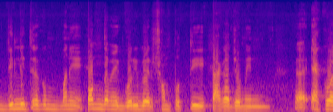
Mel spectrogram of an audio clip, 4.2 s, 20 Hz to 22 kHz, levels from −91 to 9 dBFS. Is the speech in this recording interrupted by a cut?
yes; 2 cuts; at 1.0 s, 2.6 s

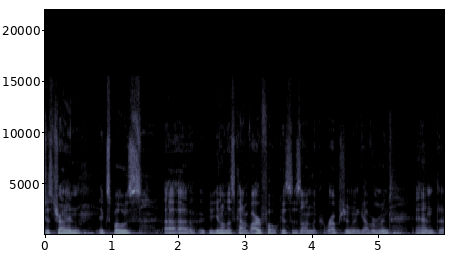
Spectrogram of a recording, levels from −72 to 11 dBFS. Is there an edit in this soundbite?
no; 0 cuts

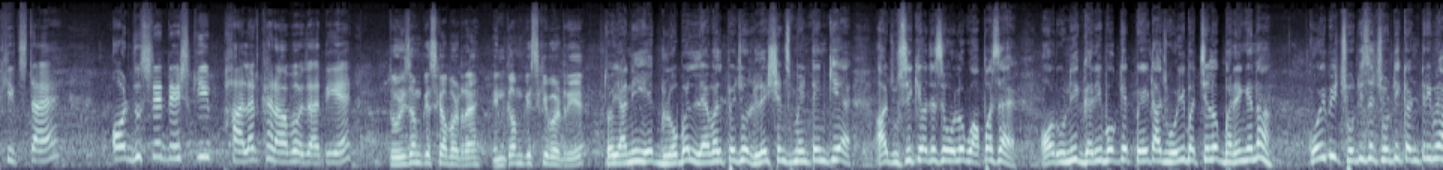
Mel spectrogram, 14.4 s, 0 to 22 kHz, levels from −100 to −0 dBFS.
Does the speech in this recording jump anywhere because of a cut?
yes; 3 cuts; at 3.6 s, 5.9 s, 12.9 s

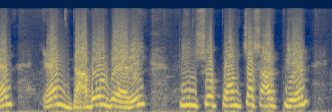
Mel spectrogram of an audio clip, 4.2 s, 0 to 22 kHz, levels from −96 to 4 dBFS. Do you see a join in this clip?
no; 0 cuts

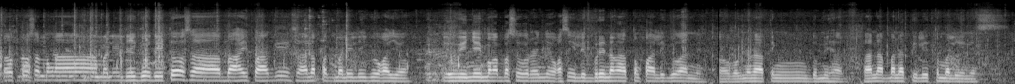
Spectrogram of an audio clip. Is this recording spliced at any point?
yes; 2 cuts; at 7.1 s, 8.5 s

